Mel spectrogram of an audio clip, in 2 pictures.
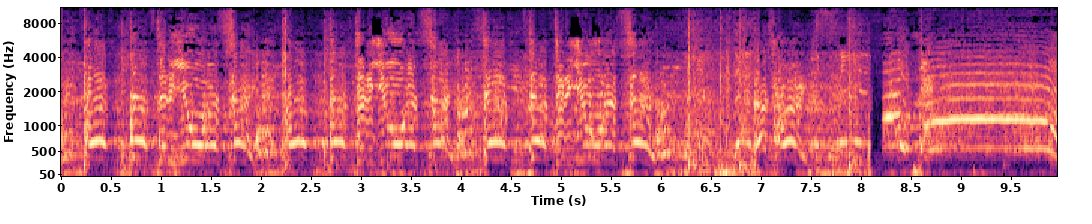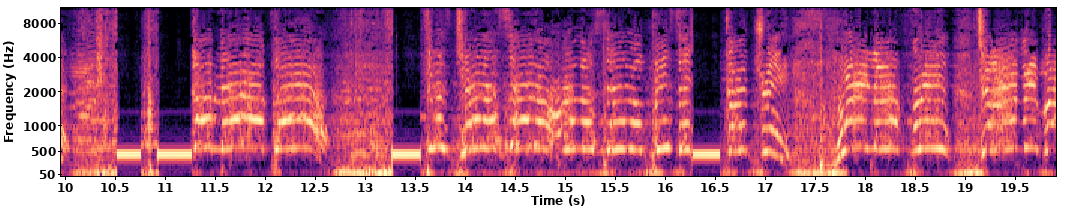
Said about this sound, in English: this is what they were marching through the streets, yelling and screaming through their megaphones on Independence Day. Death, death to the USA!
